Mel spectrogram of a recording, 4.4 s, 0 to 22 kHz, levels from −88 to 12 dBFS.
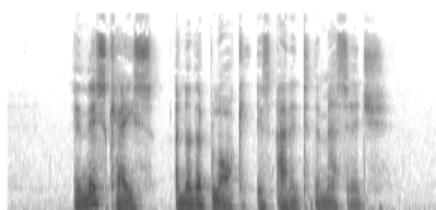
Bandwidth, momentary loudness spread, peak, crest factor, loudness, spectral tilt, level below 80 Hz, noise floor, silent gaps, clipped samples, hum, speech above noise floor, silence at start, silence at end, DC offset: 16.5 kHz; 11 LU; -8 dBFS; 20 dB; -26 LUFS; -4.5 dB/octave; -44 dBFS; -63 dBFS; none; under 0.1%; none; 38 dB; 0.75 s; 0.55 s; under 0.1%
